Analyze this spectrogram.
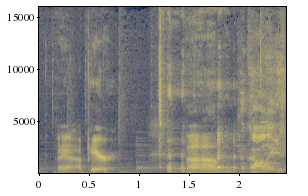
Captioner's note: laughs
